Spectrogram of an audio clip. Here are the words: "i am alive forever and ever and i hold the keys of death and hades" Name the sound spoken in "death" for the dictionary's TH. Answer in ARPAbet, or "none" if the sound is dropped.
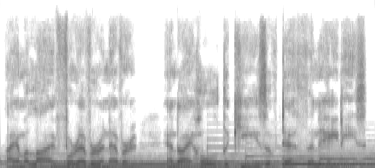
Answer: TH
